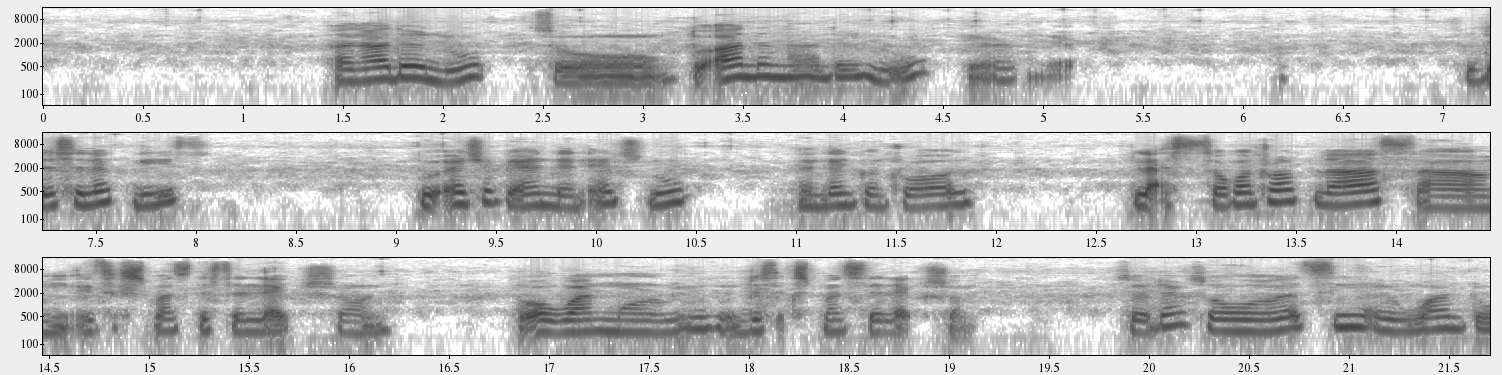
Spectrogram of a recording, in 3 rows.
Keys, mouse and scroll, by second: 1.9 click, 3.3 o, 4.6 o, 6.7 scroll down 2, 7.9-8.4 scroll down 1, 9.2 click, 16.3 click, 19.5 click.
